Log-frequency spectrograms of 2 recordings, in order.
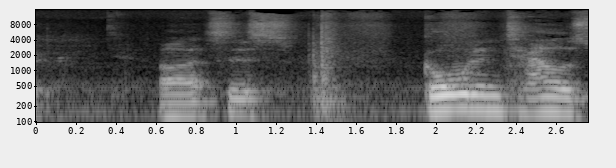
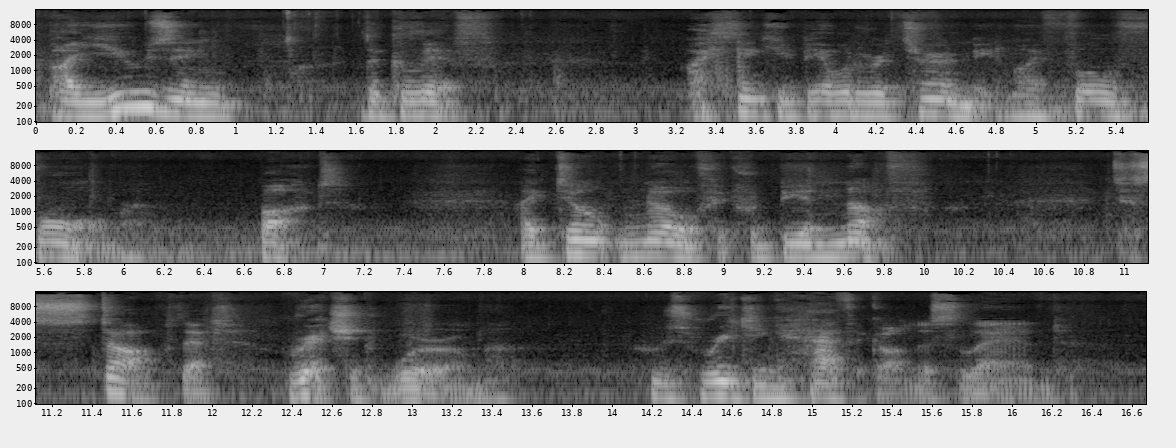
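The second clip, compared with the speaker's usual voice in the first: soft, drained, weakened ancient spirit voice; 3 semitones lower, 6 dB quieter than usual. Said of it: "As the water serpent around your neck looks towards you and says, ... I am [name]. I am a protector of this land. But I've been weakened until now".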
